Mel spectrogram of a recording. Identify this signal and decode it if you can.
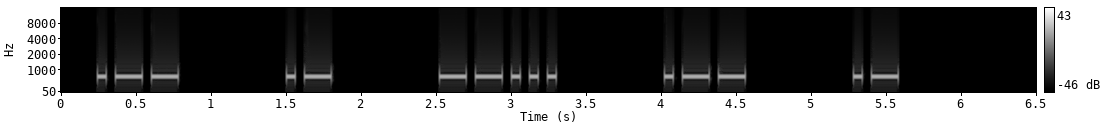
Morse code, heard as a keyed tone, about 20 wpm, spaced as for 9 wpm, 700 Hz. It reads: WA7WA
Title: USA Call Signs - 5 Characters - 4x Character Spacing - 20wpm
